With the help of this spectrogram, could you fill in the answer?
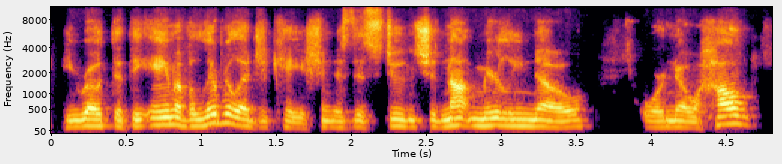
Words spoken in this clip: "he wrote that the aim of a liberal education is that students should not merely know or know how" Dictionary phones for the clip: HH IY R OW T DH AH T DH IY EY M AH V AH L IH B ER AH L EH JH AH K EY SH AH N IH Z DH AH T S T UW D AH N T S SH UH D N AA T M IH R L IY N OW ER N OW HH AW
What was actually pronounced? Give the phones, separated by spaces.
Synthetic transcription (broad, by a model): HH IY R OW T DH AH T DH IY EY M AH V AH L IH B ER L EH JH AH K EY SH AH N IH Z DH AH T S T UW D N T S SH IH D N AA T M IH R L IY N OW ER N OW HH AW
